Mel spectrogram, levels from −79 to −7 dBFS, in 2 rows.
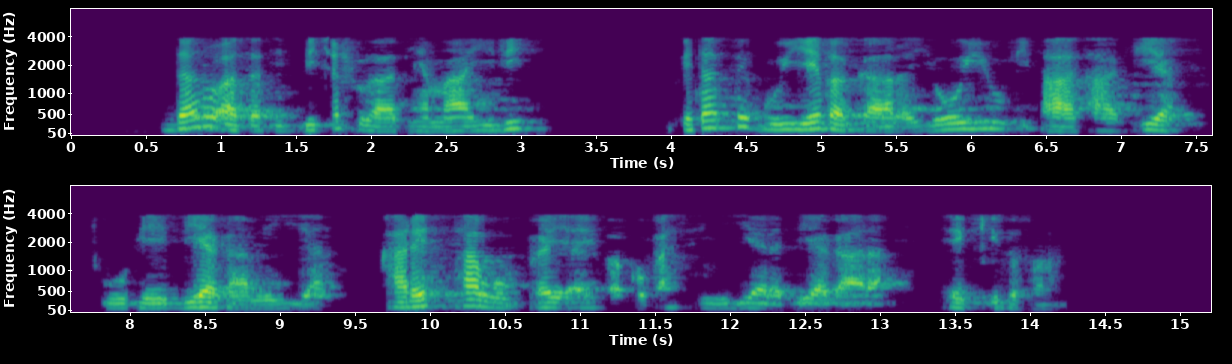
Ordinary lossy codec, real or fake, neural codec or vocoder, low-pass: AAC, 16 kbps; fake; vocoder, 24 kHz, 100 mel bands, Vocos; 7.2 kHz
